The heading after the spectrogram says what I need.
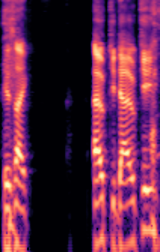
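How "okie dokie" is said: botched put-on British accent; failed London accent. Comedian attempts London doorman accent for laughing friend, botched. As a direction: try for London and miss. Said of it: "That's not it".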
